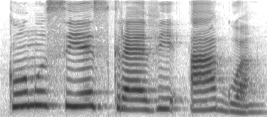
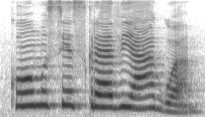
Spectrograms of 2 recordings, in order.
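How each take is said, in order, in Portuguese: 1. Diz-se muito devagar. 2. Diz-se à velocidade normal. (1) "Uma vez bem devagar" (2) "2 vezes mais naturalmente"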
